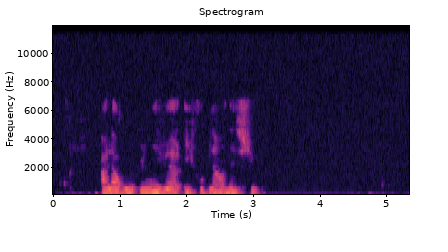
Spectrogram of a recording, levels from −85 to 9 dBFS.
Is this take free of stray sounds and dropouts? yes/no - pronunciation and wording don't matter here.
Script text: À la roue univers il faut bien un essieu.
yes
